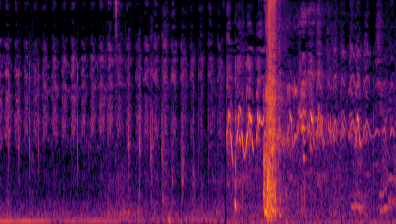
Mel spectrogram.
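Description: A rapid, even run of clicks, then from a little past halfway a high, wavering vocal cry, with one sharp loud burst near the middle of the cry.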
